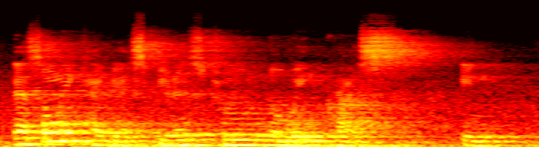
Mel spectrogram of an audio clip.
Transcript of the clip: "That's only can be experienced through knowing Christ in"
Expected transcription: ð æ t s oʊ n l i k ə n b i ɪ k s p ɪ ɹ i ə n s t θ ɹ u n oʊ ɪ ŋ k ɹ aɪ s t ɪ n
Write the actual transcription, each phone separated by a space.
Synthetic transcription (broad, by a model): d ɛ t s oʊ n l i k ə n b i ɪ k s p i ɹ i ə n s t ɹ u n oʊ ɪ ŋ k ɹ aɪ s ɪ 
